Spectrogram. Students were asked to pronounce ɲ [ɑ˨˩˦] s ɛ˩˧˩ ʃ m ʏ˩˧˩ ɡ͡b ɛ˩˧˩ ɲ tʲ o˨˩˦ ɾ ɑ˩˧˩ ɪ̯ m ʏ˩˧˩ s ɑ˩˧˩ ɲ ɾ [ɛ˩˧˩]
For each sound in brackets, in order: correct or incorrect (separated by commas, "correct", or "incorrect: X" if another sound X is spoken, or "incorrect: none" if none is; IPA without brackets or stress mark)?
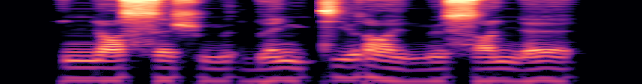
correct, correct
